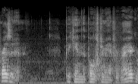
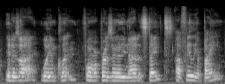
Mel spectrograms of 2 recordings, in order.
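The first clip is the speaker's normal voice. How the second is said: higher, louder put-on Southern politician voice; Clinton impression; 6 semitones higher, 5 dB louder than usual. Clinton presenting himself to Saint Peter in a put-on voice. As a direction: announce yourself like a grand ex-president. Clinton speaking at heaven's gate.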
